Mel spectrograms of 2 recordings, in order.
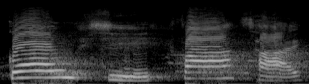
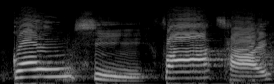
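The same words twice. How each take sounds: The two takes are said the same way.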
